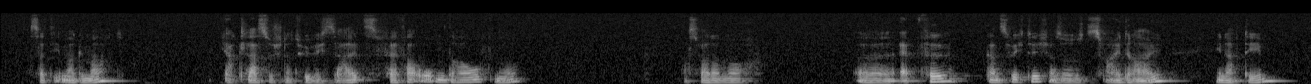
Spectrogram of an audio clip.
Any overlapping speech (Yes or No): No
